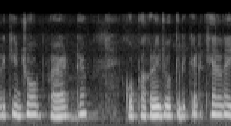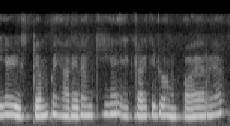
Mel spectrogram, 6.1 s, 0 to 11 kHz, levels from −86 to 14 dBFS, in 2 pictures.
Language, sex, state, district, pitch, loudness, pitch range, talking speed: Hindi, female, Rajasthan, Churu, 200 Hz, -15 LUFS, 190-220 Hz, 175 wpm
